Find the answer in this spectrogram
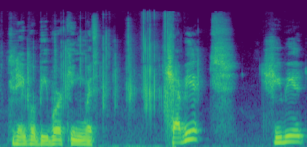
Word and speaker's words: Cheviot: we'll be working with Cheviot chevio Harvard's pronounced I believe it's Cheviot that's the way most people say it so um again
